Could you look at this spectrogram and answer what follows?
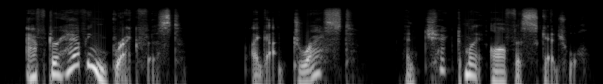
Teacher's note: Let your voice rise slightly on dressed and drop gently on schedule.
